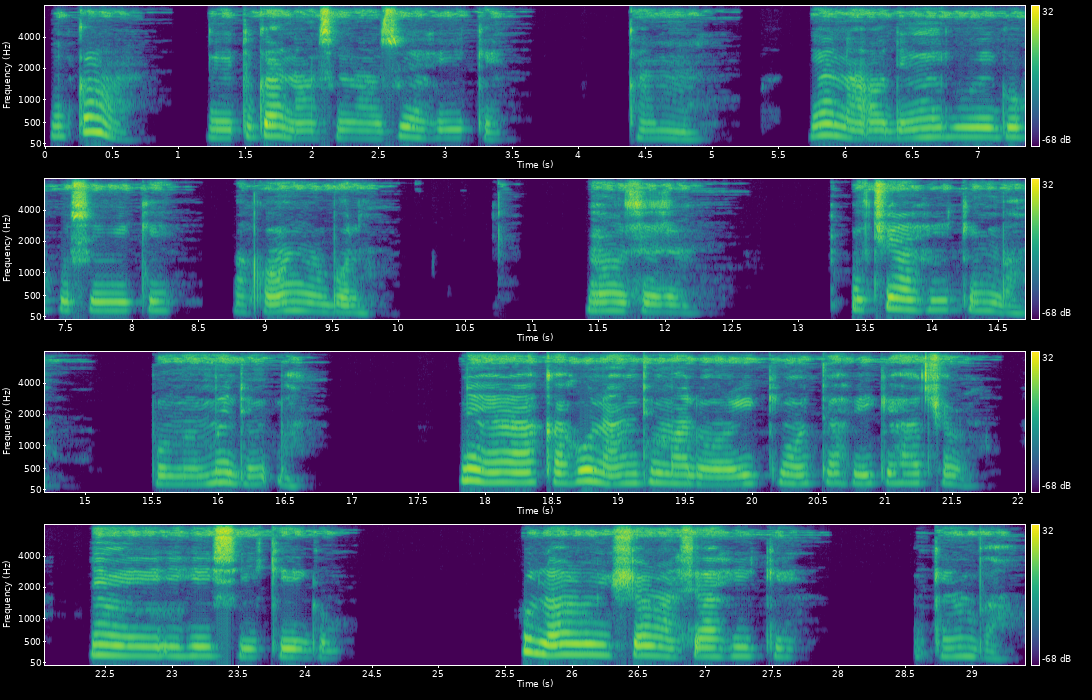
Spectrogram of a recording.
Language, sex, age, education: Igbo, female, 15-29, tertiary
